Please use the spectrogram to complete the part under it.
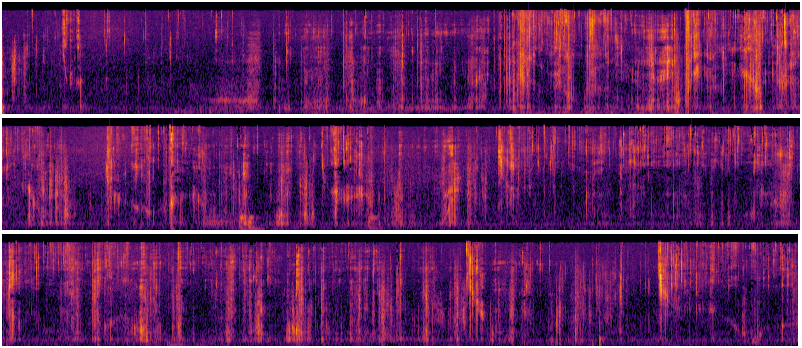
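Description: A young woman slurps noodles close to a microphone.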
